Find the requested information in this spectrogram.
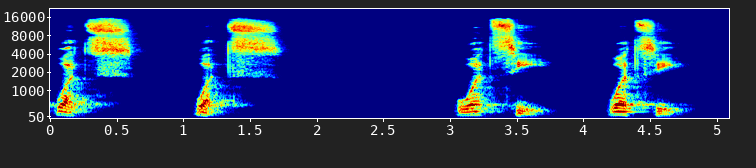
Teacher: The H is silent because the word is not stressed.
